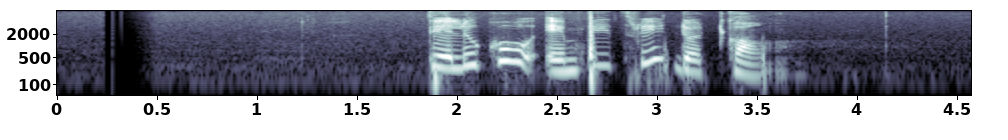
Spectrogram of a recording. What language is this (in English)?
Sinhala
